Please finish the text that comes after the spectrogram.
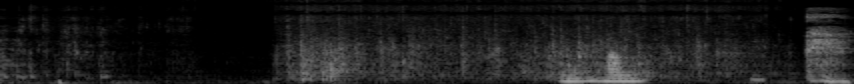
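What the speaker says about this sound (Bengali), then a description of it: "এটার ভিতরে পানি দিয়ে দিব" Water from a tap or jug pours into a container holding a lump of alum, a rushing splash that swells toward the end and ends in a sharp burst, heard over background noise.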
